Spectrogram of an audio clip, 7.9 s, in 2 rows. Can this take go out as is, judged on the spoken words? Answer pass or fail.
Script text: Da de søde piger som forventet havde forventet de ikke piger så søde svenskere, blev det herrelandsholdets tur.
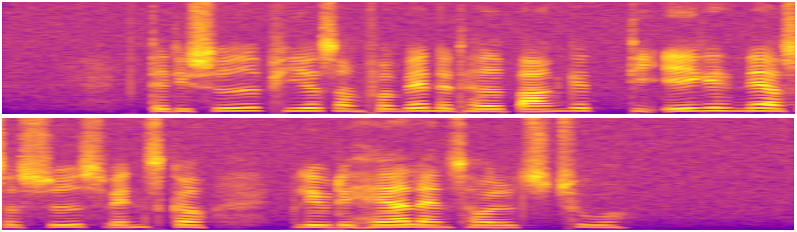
fail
